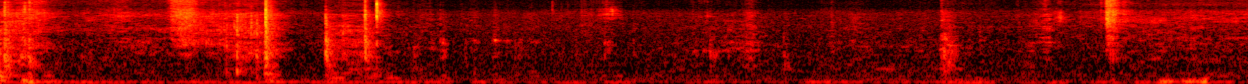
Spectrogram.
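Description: A handful of faint, short clicks and light knocks from handling the exit sign and emergency light combo fixtures as they are set up for testing, over a low hum. Three clicks fall in the first two seconds and two more near the end.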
